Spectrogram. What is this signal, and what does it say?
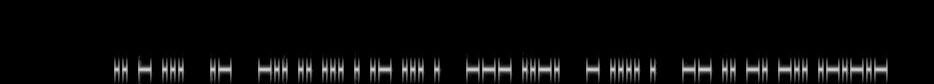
Morse code, heard as a keyed tone, about 30 wpm, 700 Hz. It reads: ITS A DISEASE OF THE MIND.
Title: Sentences from Top 1000 Words - Review Part 6 - 30wpm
